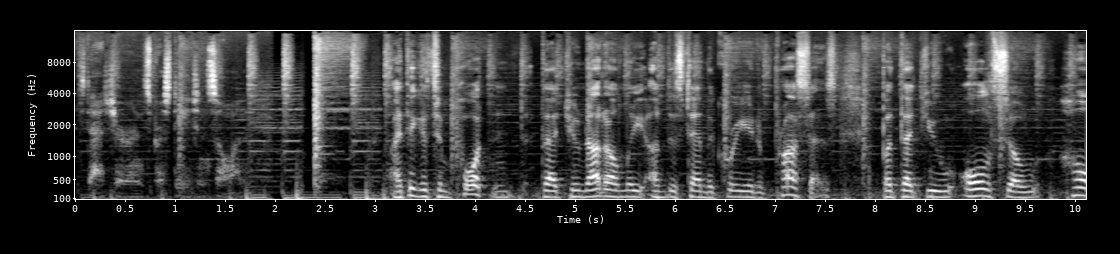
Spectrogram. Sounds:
jazz
music
speech
background music

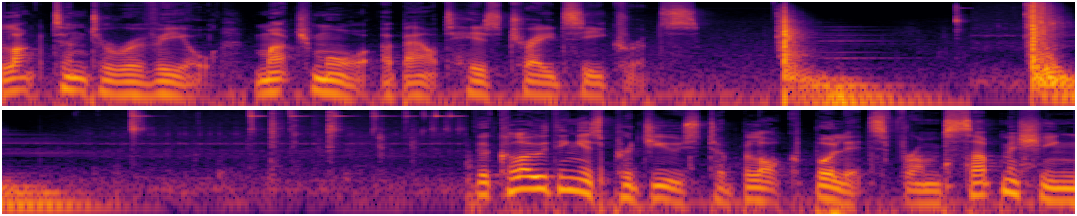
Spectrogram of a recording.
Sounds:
inside a small room
speech

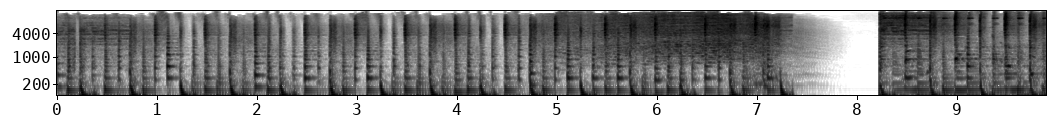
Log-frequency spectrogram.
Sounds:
house music

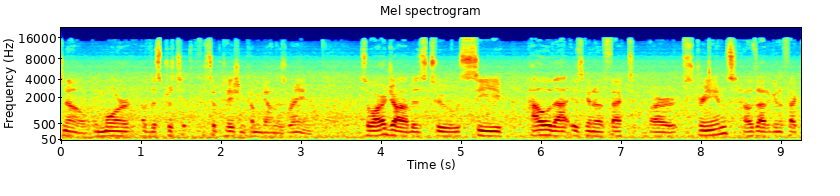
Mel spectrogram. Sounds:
waterfall
speech

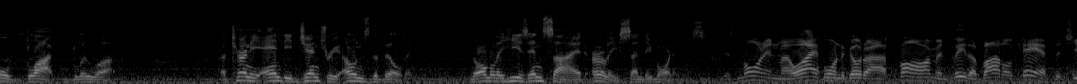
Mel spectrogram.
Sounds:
speech

